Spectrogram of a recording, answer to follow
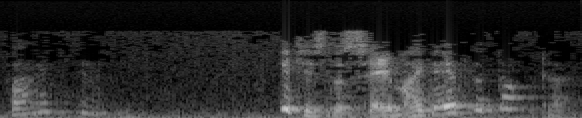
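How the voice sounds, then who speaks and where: A man's voice: high-pitched, wildly swooping pitch, brisk, mellow, slight background noise. A man playing an ardent, contrite young noble husband in classical Shakespeare radio drama, courtly and theatrical. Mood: contrite, amazed. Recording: dull, lo-fi old radio recording.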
